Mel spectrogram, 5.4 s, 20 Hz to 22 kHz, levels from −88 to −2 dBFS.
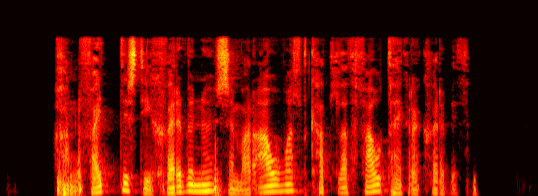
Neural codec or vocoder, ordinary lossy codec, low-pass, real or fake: vocoder, 22.05 kHz, 80 mel bands, Vocos; Opus, 64 kbps; 9.9 kHz; fake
